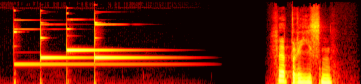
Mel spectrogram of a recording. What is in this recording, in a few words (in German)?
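"verdriessen", German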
